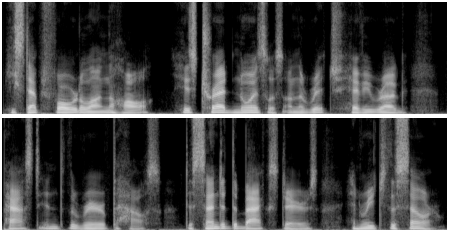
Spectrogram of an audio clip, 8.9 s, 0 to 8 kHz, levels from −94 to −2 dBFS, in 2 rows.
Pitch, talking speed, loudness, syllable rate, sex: 110 Hz, 195 wpm, -21 LUFS, 5.6 syllables/s, male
